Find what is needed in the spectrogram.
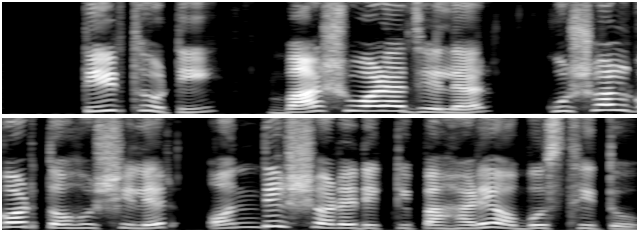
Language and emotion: Bengali, neutral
